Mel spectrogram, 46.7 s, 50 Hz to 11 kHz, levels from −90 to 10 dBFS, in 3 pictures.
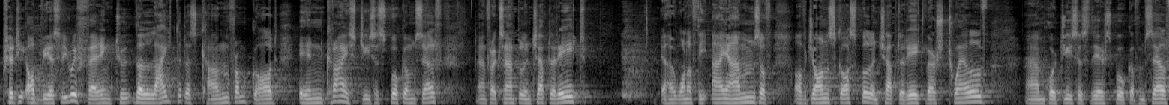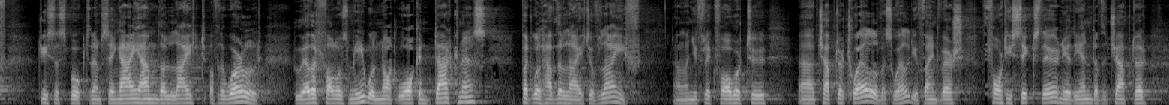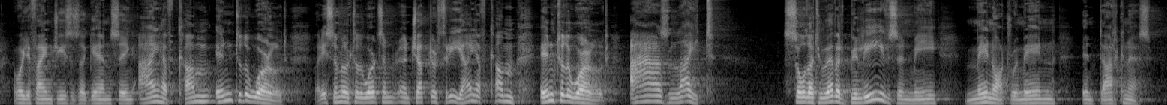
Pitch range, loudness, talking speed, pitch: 120-145 Hz, -25 LUFS, 170 wpm, 125 Hz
